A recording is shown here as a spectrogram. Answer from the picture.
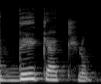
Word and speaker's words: Décathlon: ça marche dans les commentaires ensuite on a décathlon décathlon hockey des d'être entre crisper un sourire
